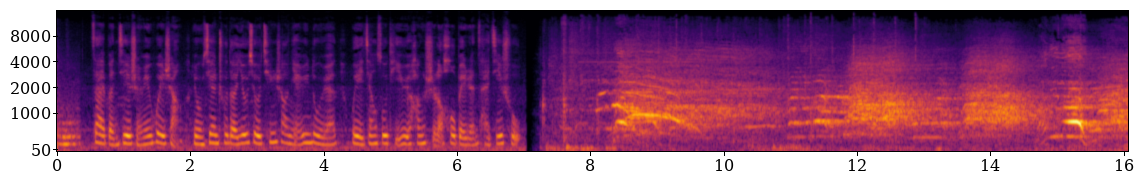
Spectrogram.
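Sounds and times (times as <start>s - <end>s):
speech: 0.0s - 7.6s
audience cheering at a fencing match: 8.1s - 16.0s
fencers shouting at a fencing match: 11.0s - 16.0s.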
